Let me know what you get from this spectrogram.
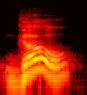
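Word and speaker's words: geaux: Um because you know like they say go in New Orleans, you know it's g e a ux.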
